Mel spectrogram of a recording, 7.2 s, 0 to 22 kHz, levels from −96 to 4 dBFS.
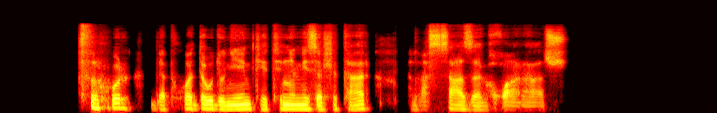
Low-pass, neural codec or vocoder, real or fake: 9.9 kHz; autoencoder, 48 kHz, 32 numbers a frame, DAC-VAE, trained on Japanese speech; fake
